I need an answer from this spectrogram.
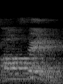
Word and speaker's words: often: Beta, it's often. T is silent. It's often.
